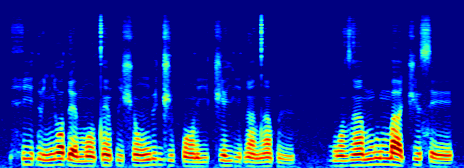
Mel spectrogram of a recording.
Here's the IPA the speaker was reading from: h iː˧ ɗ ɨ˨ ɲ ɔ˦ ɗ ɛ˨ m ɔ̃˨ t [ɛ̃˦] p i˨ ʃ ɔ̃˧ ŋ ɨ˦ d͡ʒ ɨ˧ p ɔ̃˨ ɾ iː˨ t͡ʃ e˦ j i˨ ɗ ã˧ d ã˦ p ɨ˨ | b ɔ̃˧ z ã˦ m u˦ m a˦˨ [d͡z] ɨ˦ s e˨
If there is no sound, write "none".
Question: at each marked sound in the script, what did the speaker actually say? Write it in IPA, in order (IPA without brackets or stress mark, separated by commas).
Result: ɛ̃˧, t͡ʃ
